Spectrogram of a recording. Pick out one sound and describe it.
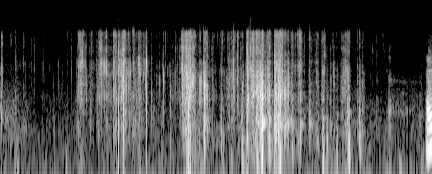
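A foil wrapper crinkles and rustles as it is torn open.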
